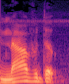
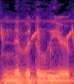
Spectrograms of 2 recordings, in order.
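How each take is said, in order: First: The name is said short, with about two syllables. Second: The name is said in full, with four syllables. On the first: The speaker calls it wrong. "He said Navada" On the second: The speaker calls it right. "the correct pronunciation is Nidavellir"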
